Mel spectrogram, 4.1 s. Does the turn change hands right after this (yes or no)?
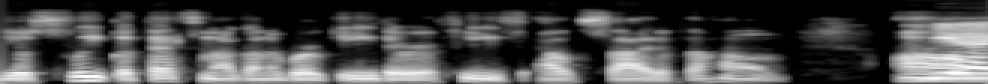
yes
